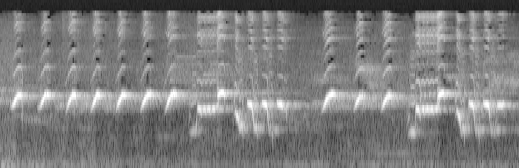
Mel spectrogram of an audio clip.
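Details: White-rumped shama morning song, played to stir up a kept shama: a run of about eight clear, rising whistled notes repeated quickly, then a burst of fast descending slurred notes. The whistle series and slurs come back once more.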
